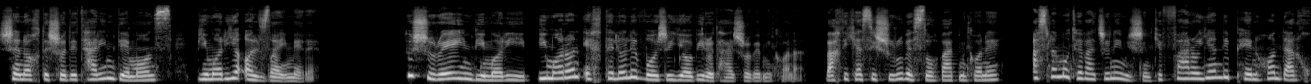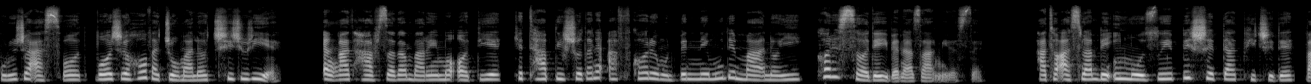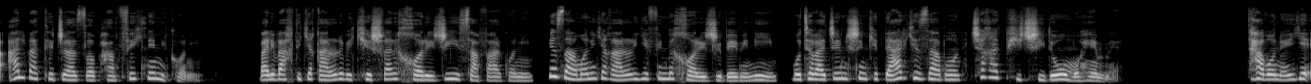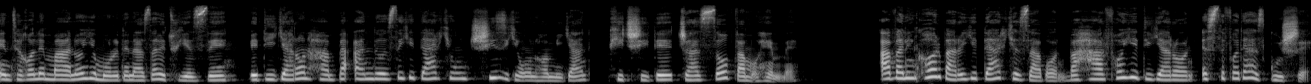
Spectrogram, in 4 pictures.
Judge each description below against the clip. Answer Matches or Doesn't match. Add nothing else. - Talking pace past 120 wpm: Matches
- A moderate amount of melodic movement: Matches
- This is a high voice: Matches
